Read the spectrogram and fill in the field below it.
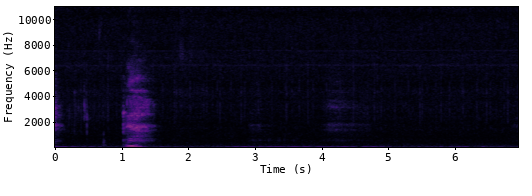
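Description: A single quick, sharp sneeze burst near the start, followed by quiet room noise and faint breathing.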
